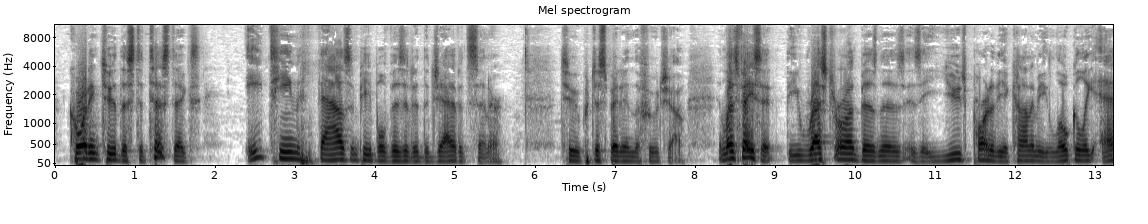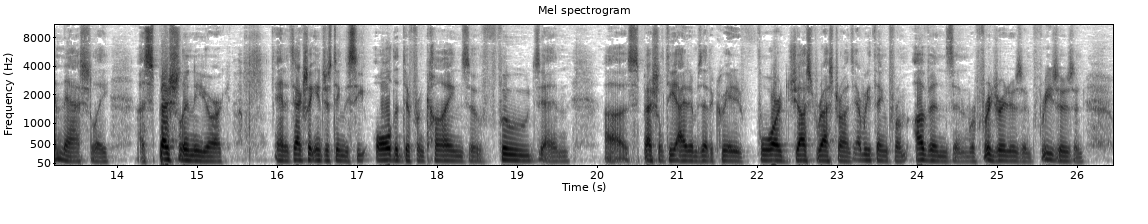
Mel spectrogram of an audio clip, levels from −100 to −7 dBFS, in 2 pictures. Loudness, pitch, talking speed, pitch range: -17 LUFS, 120 Hz, 155 wpm, 110-130 Hz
